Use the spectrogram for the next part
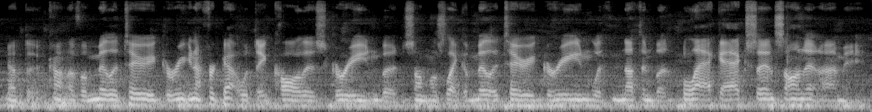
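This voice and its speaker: Male motovlogger, casual and slangy, mid-pitched, talking mid-ride under very loud engine and road noise. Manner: laid-back slangy enthusiasm; talking while riding a motorcycle. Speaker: motorcycle vlogger. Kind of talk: casual riding commentary. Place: outdoors on a moving motorcycle.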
